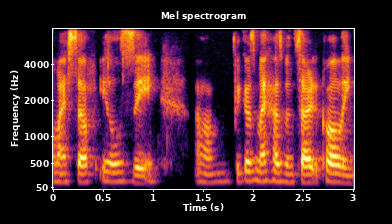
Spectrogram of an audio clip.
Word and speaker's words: Ilze: being pronounced like that plus i really don't like my name being pronounced as ilsa with an ending ah i just hate it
